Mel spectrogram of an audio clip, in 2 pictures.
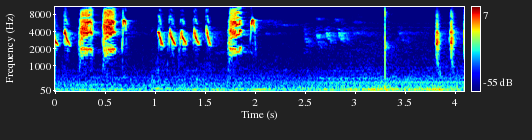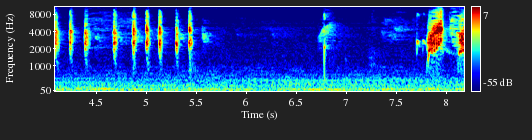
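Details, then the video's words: Long-tailed shrike in full mimicry, sung as a tutor and prompt for other birds: strong doubled chips, a pause, then a run of thin, evenly spaced ticking notes and a harsh closing burst. "BURUNG CENDET JINAK GACOR JUARA SUARA FULL ISIAN NEMBAK"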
